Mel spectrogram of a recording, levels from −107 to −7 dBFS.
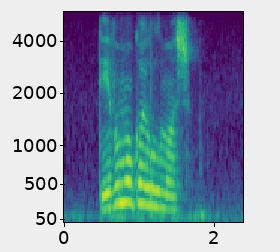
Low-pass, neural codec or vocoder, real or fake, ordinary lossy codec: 5.4 kHz; vocoder, 44.1 kHz, 80 mel bands, Vocos; fake; Opus, 24 kbps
